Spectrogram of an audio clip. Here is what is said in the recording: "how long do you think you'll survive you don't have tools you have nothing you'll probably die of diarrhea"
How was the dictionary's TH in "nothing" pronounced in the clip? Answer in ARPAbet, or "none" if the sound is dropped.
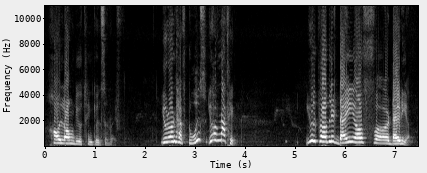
T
